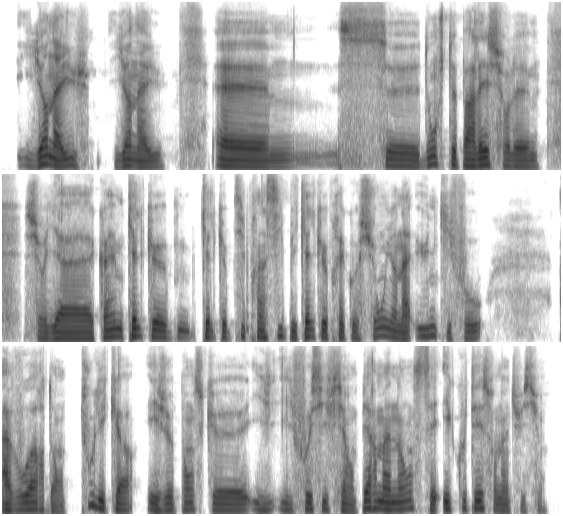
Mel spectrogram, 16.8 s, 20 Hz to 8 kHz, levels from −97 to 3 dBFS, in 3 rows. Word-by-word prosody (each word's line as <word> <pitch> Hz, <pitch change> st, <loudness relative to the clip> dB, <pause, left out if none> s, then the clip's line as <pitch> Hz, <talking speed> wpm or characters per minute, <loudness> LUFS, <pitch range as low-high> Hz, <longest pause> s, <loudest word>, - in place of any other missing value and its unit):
Il 120 Hz, -4 st, -12 dB
y 135 Hz, -, +6 dB
en 140 Hz, -3 st, +5 dB
a 105 Hz, -2 st, +7 dB
eu 115 Hz, -1 st, -3 dB, 0.3 s
il 100 Hz, -, -8 dB
y 115 Hz, -, +4 dB
en 115 Hz, -2 st, +2 dB
a 100 Hz, -, +2 dB
eu. 100 Hz, +1 st, -5 dB, 0.5 s
Hem, 105 Hz, -2 st, +3 dB, 0.5 s
ce 110 Hz, -3 st, 0 dB
dont 130 Hz, +7 st, 0 dB
je 145 Hz, -, -7 dB
te -, -, -4 dB
parlais 115 Hz, +2 st, +5 dB
sur 115 Hz, -1 st, -2 dB
le 105 Hz, -1 st, 0 dB, 0.5 s
sur 110 Hz, -1 st, -2 dB
il 105 Hz, -, -3 dB
y 110 Hz, -, +5 dB
a 105 Hz, -1 st, +4 dB
quand 125 Hz, -, +1 dB
même 130 Hz, 0 st, +2 dB
quelques 130 Hz, -4 st, +3 dB, 0.3 s
quelques 120 Hz, -2 st, 0 dB
petits 125 Hz, +9 st, -6 dB
principes 120 Hz, +2 st, -3 dB
et 110 Hz, -, 0 dB
quelques 130 Hz, -1 st, +2 dB
précautions. 120 Hz, +4 st, -3 dB
Il -, -, 0 dB
y 125 Hz, -, +1 dB
en 110 Hz, -, +1 dB
a 100 Hz, -, +2 dB
une 135 Hz, +3 st, -2 dB
qu'il 110 Hz, -5 st, -9 dB
faut 110 Hz, +2 st, -5 dB, 0.7 s
avoir 110 Hz, +2 st, +2 dB
dans 90 Hz, 0 st, -5 dB, 0.2 s
tous 195 Hz, -1 st, -3 dB
les 135 Hz, -3 st, +4 dB
cas 110 Hz, -3 st, -1 dB
et 110 Hz, -3 st, +1 dB
je 105 Hz, +2 st, -1 dB
pense 120 Hz, +1 st, -4 dB
qu'il 105 Hz, -1 st, 0 dB, 0.3 s
il 110 Hz, -2 st, -5 dB
faut 120 Hz, -, -1 dB
s'y 120 Hz, +2 st, -2 dB
fier 115 Hz, 0 st, -1 dB
en 100 Hz, -, -4 dB
permanence, 130 Hz, +2 st, +2 dB
c'est 110 Hz, +1 st, -3 dB
écouter 135 Hz, +2 st, 0 dB
son 110 Hz, -4 st, -4 dB
intuition. 100 Hz, -1 st, -6 dB
115 Hz, 205 wpm, -24 LUFS, 105-125 Hz, 0.7 s, a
